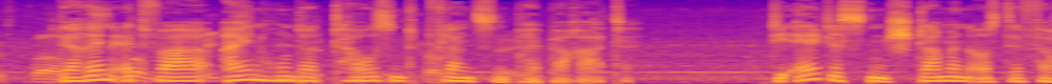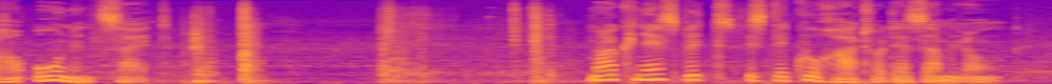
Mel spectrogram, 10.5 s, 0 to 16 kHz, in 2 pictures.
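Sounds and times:
speech: 0:00.1 - 0:06.4, 0:08.2 - 0:10.4
metal cabinet drawer being pulled open: 0:06.0 - 0:08.2.

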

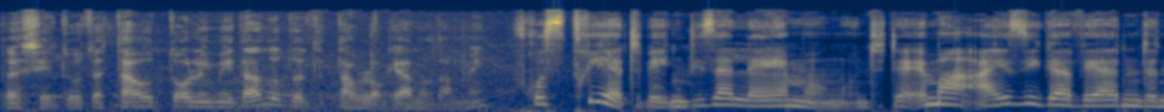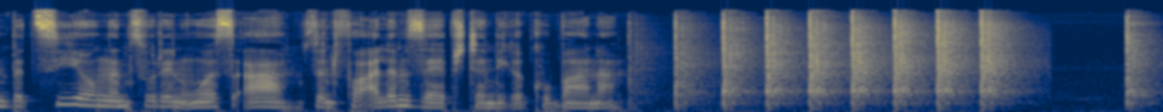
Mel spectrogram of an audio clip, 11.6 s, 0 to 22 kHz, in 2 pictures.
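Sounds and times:
speech: 0:00.0 - 0:09.1
hammer driving nails into a wooden frame in Cuba: 0:09.0 - 0:11.6.

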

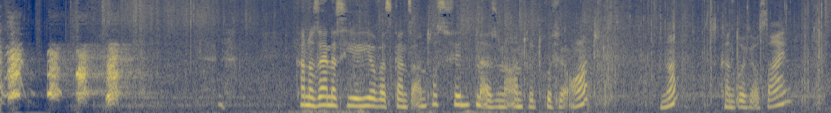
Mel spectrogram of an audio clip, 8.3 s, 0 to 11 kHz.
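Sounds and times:
excited Lagotto Romagnolo truffle-hunting dogs barking: 0:00.0 - 0:01.5
speech: 0:03.0 - 0:08.0.

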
